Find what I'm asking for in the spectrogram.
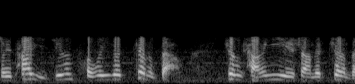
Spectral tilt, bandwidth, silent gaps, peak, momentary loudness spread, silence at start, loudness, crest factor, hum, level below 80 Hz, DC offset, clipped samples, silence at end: -7.5 dB/octave; 3.8 kHz; none; -8 dBFS; 5 LU; 0 s; -24 LUFS; 16 dB; none; -70 dBFS; under 0.1%; under 0.1%; 0 s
